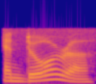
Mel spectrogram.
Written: Andorra

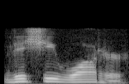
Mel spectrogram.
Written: Vichy water

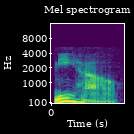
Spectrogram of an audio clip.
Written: Niihau

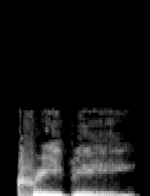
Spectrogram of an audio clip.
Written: creepy

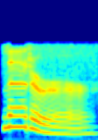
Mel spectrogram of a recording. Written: letterer

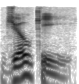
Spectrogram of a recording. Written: joky

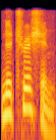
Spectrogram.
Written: nutrition

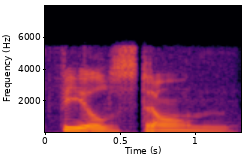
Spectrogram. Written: fieldstone

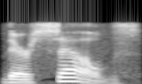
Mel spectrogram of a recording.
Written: theirselves

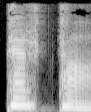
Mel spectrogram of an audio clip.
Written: perchta

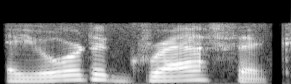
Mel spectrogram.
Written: aortographic

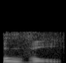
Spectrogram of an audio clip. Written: oval

